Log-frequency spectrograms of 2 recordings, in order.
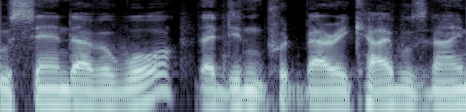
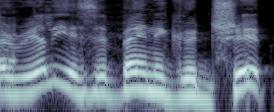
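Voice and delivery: mock surprise; 8 semitones higher than usual. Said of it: "I go".

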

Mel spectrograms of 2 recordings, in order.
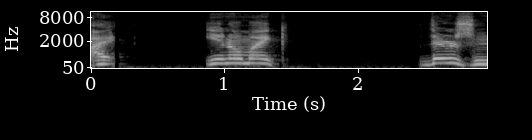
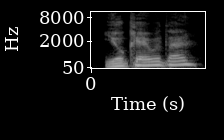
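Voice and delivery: usual speaking voice

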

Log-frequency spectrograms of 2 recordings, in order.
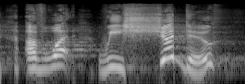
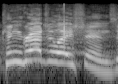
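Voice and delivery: higher, stretched-out mock congratulations; announcer congratulating; 6 semitones higher, 3 dB louder than usual. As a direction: congratulate a kid like a store announcer. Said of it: "And they were like".

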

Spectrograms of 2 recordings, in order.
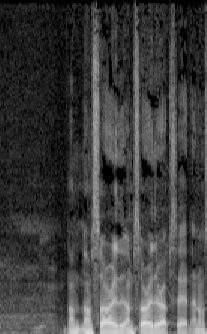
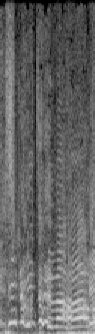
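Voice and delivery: high, crying-out dismay; distraught cry; 12 semitones higher than usual. Real, not acted. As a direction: cry out in shock. Ring dropped in harbour.

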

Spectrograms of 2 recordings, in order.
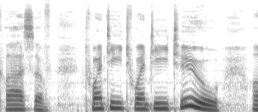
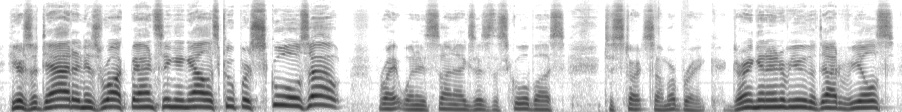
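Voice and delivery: radio news story, lifted at the start; lively news reader introducing a clip; 3 semitones higher, 7 dB louder, faster than usual. Acted. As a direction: open strong, then settle into the news read.

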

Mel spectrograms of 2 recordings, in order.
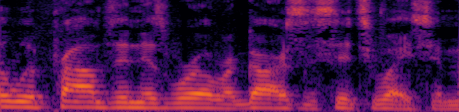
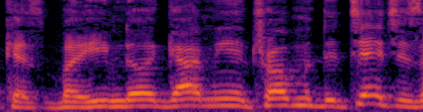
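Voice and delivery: ordinary talk, nothing marked

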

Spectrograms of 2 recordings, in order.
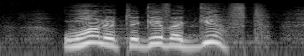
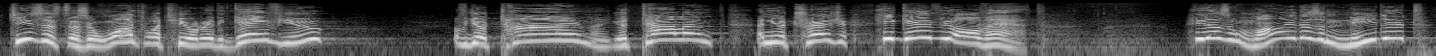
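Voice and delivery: high-pitched, insistent sermon delivery; impassioned preaching; 8 semitones higher than usual. Real, not acted. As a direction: preach it urgently, lifting each item. Preacher presses the point.

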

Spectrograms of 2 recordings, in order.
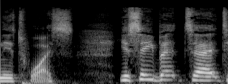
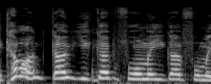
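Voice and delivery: polite churchgoers; 5 semitones higher than usual. Retold or imitated.

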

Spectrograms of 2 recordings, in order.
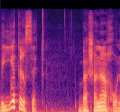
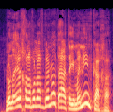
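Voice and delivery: higher, louder, rapid scolding; mock accusing reproach; 7 semitones higher, 5 dB louder than usual. Voicing people who pressure his friend to join demonstrations, mock accusation.

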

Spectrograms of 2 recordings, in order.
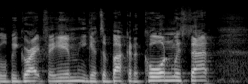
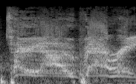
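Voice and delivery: high, drawn-out player's name; gasp, then holler the hero's name; excited commentator shout; 13 semitones higher than usual. Acted. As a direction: ecstatic play-by-play cry.

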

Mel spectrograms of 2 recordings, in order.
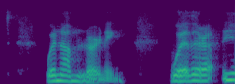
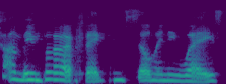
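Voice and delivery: usual speaking voice

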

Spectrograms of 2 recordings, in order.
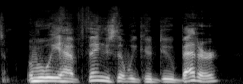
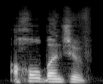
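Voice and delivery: ordinary talk, nothing marked

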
